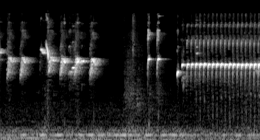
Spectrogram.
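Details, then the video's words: A goldfinch mule (Himalayan finch cross) sings high, fast twittering phrases, then shifts into a rapid, even trill of bright notes, about four per second, with a low hum underneath. "Top Mule Himalayan Finch Sound Goldfinch Full rolling time Sining"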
